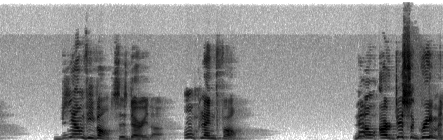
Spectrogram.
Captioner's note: french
